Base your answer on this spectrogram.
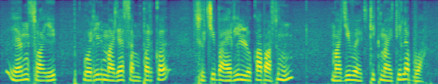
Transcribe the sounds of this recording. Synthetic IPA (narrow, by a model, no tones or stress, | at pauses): emsʋaiːp | ʋəɾiːlmad͡ʑʱjasəmpəɾk | sut͡ɕiːbaɦɾiːlːokãpasuːn | mad͡ʑʱiːʋəjkt̪ikmaɦit̪iːləbʋa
